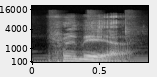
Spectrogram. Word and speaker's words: Premier: We don't say it Premier, but I love the way the British say it. They put emphasis on the Prem, and they put emphasis on the air. Premier. They're both important syllables.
